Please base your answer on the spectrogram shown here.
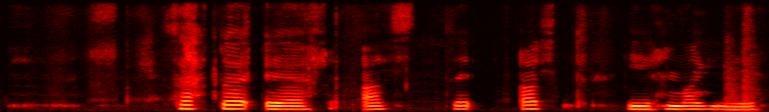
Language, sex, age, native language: Icelandic, male, 7, Icelandic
